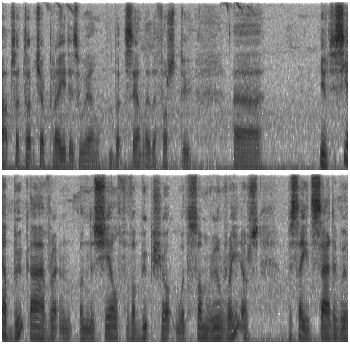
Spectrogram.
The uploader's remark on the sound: Recorded in the great outdoors in compliance with the pandemic public health rules.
